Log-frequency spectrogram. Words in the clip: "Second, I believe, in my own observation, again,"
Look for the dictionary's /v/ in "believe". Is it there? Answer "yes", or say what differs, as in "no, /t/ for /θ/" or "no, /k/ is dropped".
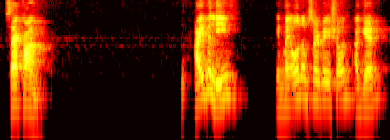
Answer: yes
